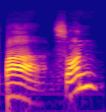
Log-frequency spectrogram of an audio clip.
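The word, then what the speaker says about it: ⲡⲁⲥⲟⲛ: This letter is always pronounced an S. It looks like the English C, but it's always pronounced S. So it's pa son.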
